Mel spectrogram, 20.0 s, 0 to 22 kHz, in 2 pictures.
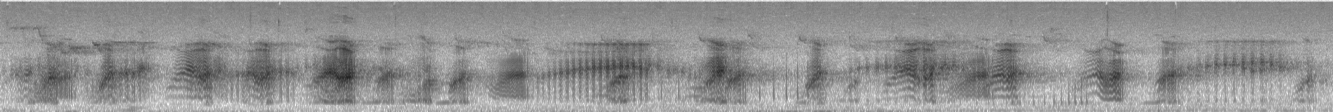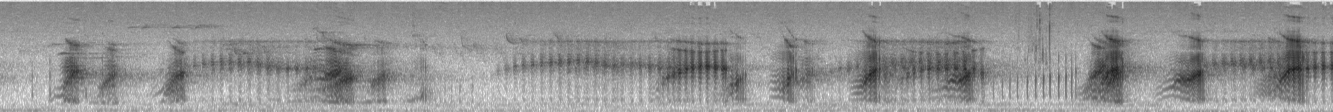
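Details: Rhythmic calling from frogs around a forest pond, iPhone 14 Pro with Shure MV88+: a long series of short, sharp croaks roughly every half second, mixed with drawn-out rattling calls, the chorus surging and easing across twenty seconds.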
